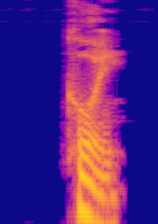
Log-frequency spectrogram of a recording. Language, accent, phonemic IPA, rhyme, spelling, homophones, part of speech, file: English, Australia, /kɔɪ/, -ɔɪ, coy, koi, adjective / verb / noun, En-au-coy.ogg
- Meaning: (adjective) 1. Bashful, shy, retiring 2. Quiet, reserved, modest 3. Reluctant to give details about something sensitive; notably prudish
